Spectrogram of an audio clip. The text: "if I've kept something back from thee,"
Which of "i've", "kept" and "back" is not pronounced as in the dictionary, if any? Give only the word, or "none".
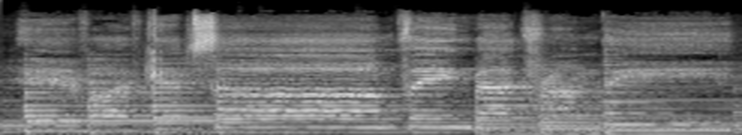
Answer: kept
